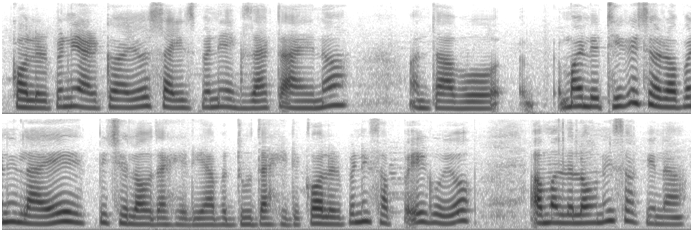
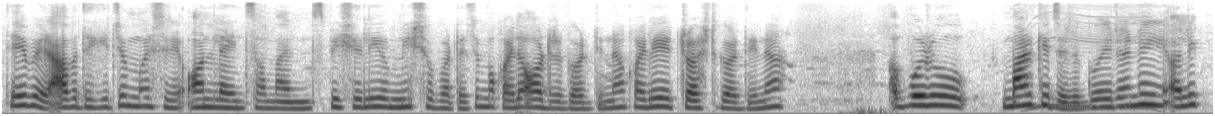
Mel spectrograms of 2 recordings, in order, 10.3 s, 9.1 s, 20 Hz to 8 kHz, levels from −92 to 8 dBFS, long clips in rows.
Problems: background sounds at intervals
